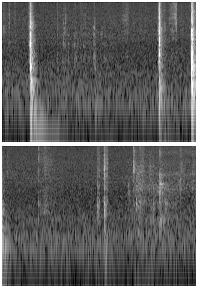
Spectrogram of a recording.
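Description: About four sharp plastic clicks and taps, two of them close together near the middle and the second of those the loudest: trading cards in hard plastic holders being set down and stacked on a table.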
